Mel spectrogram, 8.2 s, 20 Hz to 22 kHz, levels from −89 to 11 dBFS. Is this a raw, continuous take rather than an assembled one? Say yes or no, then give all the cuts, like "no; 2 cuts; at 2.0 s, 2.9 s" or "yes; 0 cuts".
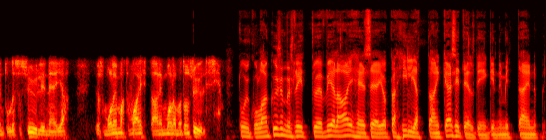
no; 1 cut; at 3.4 s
